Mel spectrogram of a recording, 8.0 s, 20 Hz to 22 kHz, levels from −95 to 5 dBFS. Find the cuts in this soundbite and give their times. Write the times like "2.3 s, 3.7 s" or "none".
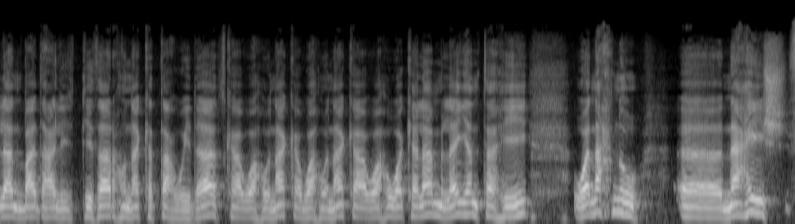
2.3 s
